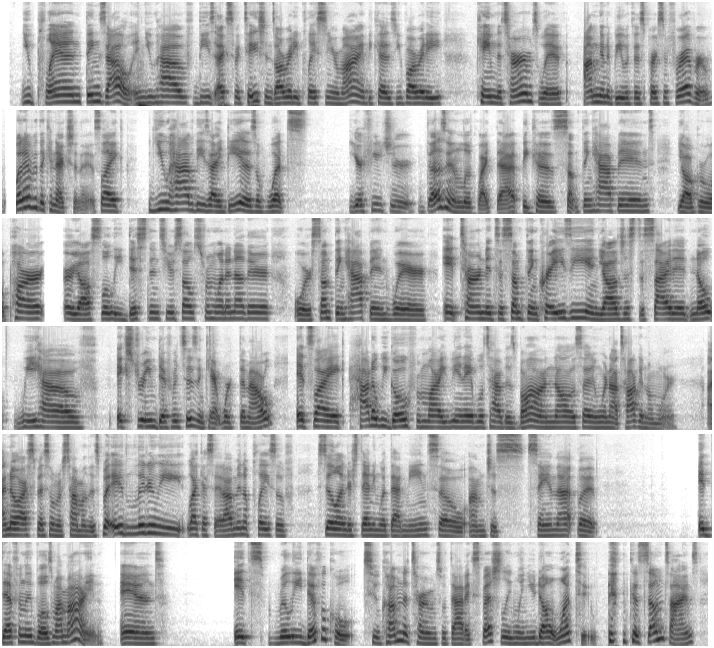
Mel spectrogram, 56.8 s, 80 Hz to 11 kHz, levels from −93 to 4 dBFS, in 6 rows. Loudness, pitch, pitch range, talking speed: -19 LUFS, 180 Hz, 170-195 Hz, 170 wpm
